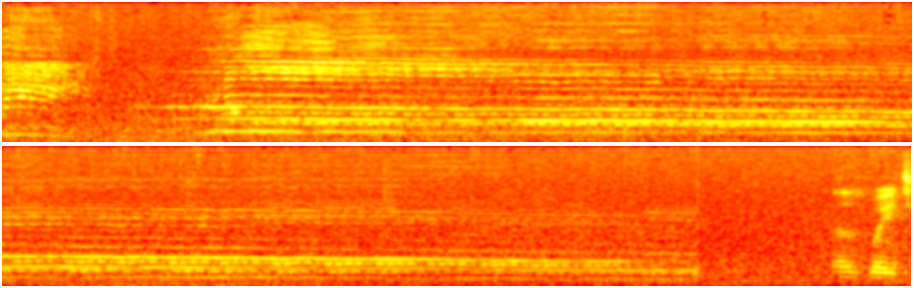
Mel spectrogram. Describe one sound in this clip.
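A magical ringing hum sounds and slowly falls in pitch.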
